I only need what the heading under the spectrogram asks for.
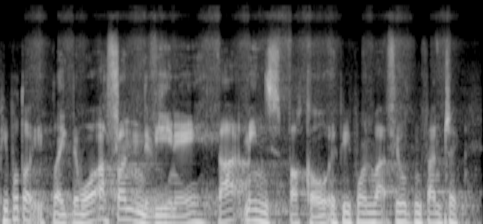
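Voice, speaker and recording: Noticeable background noise and audible room echo surround a man who talks at a very fast pace in a Lanarkshire accent. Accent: Lanarkshire Scottish. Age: 30s. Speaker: author. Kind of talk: live Q&A answers. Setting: stage with audience.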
